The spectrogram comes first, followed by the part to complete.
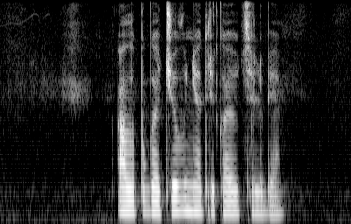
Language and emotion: Russian, neutral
